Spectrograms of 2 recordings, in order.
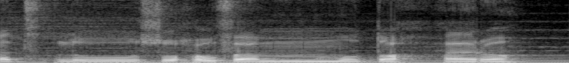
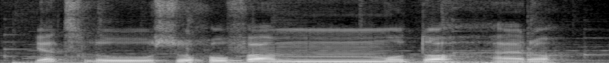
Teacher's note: Jawabannya adalah aturan idgham bighunah, yang terjadi ketika tanwin fathah bertemu dengan huruf mim. Untuk melafalkannya, tanwin disamakan dengan huruf mim, dilantunkan, dan ditahan selama dua ketukan.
